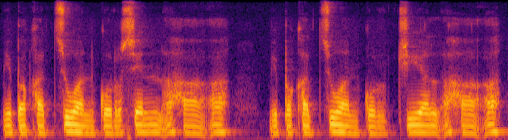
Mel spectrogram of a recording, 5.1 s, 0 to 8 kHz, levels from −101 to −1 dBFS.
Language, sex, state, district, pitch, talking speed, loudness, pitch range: Mizo, male, Mizoram, Aizawl, 110 Hz, 190 wpm, -18 LUFS, 105-115 Hz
